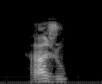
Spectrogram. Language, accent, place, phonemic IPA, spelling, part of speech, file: French, France, Lyon, /ʁa.ʒu/, rajout, noun, LL-Q150 (fra)-rajout.wav
- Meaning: addition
